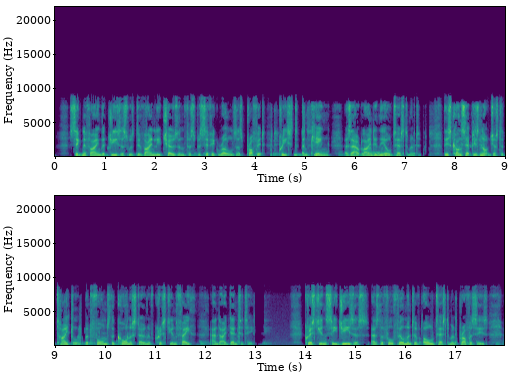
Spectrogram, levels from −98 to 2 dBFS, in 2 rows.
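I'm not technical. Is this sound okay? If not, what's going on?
No. There are two problems, both tied to the call's echo handling.

An echo leak runs from about 1.04 s to 17.94 s: a second copy of the voice follows the main voice by about 181 milliseconds, noticeably quieter. This is likely the far end's loudspeaker being picked up by its microphone and not fully cancelled. Unlike room reverberation, which smears smoothly, this is a distinct delayed repeat.

The background is gated by the echo canceller at 0.0 to 0.38 s, 3.2 to 3.31 s, 13.02 to 13.13 s and 15.12 to 15.31 s. The room sound suddenly drops to near silence for these moments, then snaps back. Unlike a network dropout, the room sound just dips cleanly instead of breaking up or glitching.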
